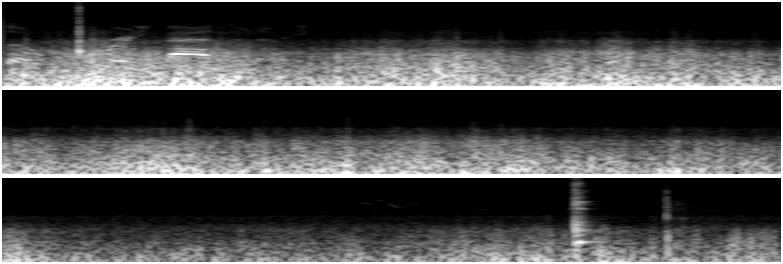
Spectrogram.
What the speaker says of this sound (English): The wind is also pretty bad today.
